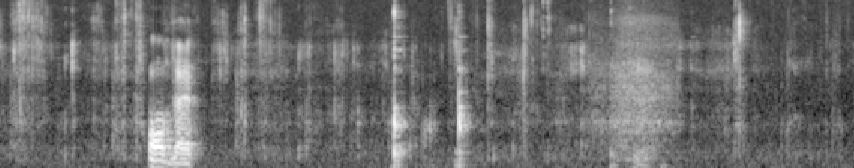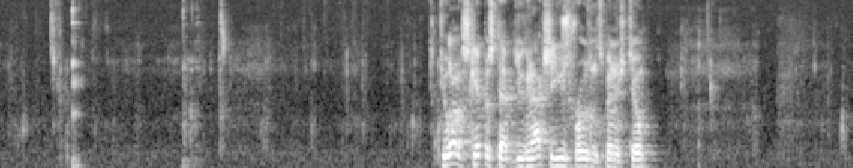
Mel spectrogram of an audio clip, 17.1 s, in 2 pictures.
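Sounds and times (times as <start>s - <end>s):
soft drawn-out noisy sound: 2.0s - 17.0s
wet chewing and mouth smacks: 6.9s - 13.0s, 15.3s - 17.0s.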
